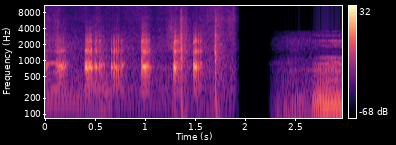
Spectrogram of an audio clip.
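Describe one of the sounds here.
A man wails and sobs loudly.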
